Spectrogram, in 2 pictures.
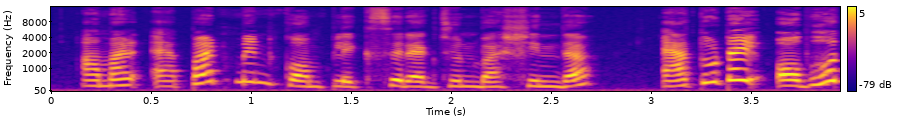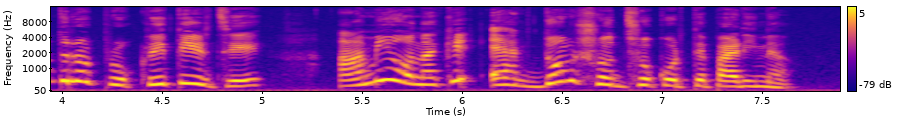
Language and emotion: Bengali, angry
